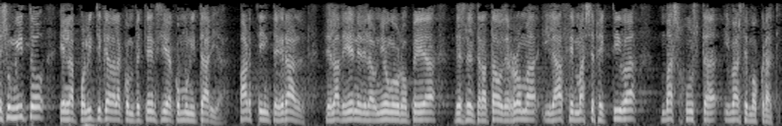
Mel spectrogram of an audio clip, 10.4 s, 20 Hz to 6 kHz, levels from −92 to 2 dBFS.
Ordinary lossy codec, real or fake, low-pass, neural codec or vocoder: none; real; 5.4 kHz; none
